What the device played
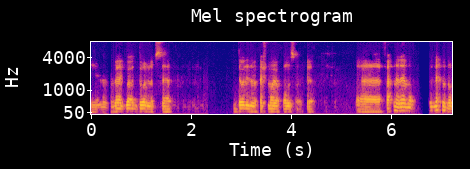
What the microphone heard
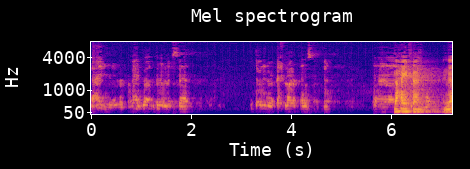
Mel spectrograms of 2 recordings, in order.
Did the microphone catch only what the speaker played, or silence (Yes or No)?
No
